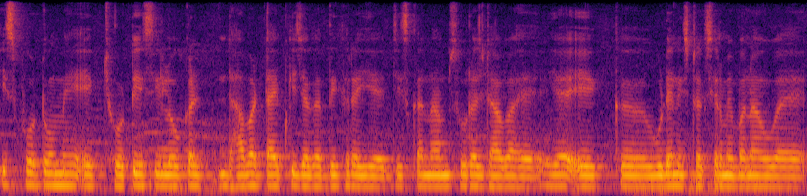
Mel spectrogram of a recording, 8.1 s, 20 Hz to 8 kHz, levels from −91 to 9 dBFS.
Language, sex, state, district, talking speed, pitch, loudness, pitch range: Hindi, male, Arunachal Pradesh, Lower Dibang Valley, 195 wpm, 120 Hz, -15 LUFS, 115-125 Hz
